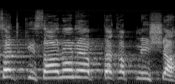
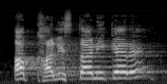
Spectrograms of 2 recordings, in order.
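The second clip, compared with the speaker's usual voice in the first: plain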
